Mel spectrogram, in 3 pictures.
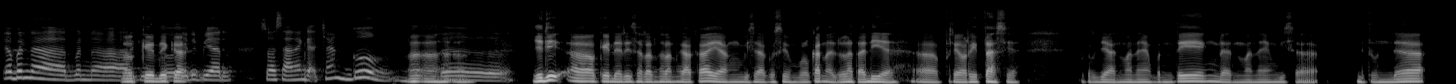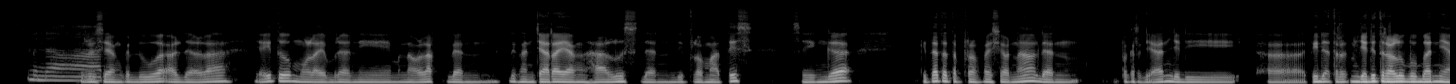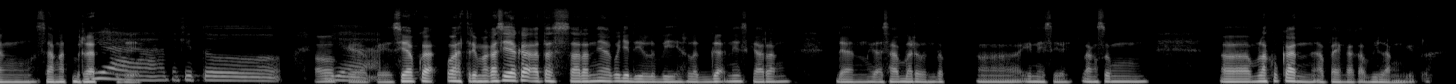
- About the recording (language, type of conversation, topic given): Indonesian, advice, Bagaimana cara berhenti terlalu sering mengatakan ya agar jadwal saya tidak terlalu penuh?
- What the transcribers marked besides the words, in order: tapping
